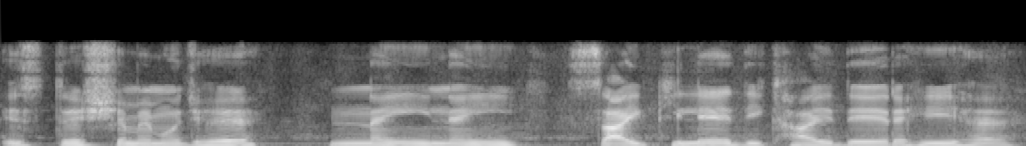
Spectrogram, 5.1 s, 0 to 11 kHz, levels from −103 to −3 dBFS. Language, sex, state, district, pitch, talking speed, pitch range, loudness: Hindi, male, Jharkhand, Ranchi, 135 Hz, 140 wpm, 130-150 Hz, -21 LUFS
